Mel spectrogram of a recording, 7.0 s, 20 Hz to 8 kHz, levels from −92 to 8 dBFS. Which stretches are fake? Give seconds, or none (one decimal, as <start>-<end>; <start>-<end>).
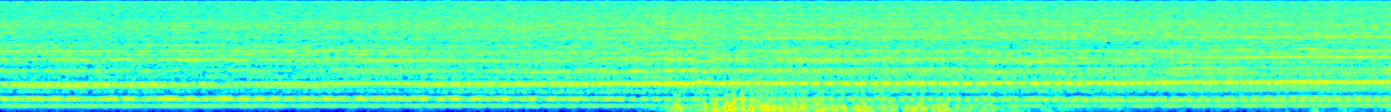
none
